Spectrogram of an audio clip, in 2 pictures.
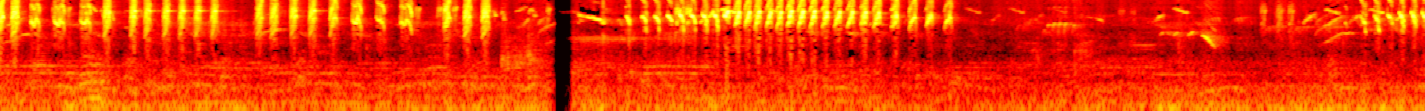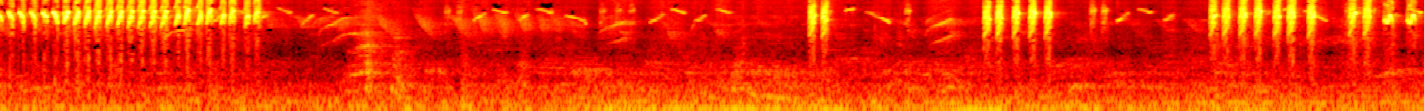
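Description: A young copper-throated sunbird (kolibri wulung) singing: fast strings of high, sharp chips, with two long, dense trills of a few seconds each, the first about six seconds in and the second in the middle, and scattered single chirps between them.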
